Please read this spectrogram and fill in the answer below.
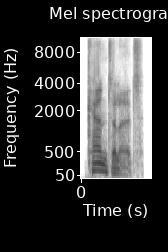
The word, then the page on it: cantillate: British English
